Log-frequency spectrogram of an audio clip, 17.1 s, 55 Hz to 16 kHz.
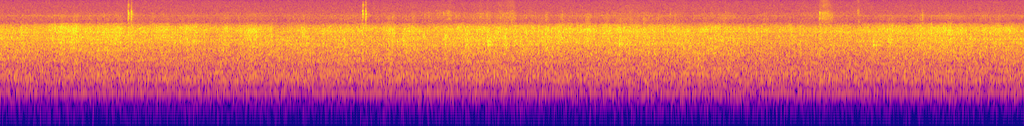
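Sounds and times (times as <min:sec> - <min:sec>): hiss of distant outdoor ambience: 0:00.0 - 0:17.0.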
